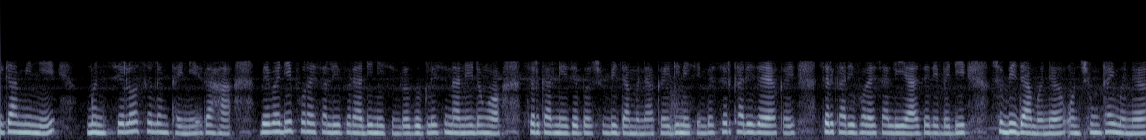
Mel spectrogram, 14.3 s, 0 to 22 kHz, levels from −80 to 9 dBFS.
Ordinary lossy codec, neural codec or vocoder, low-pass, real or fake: none; none; 3.6 kHz; real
